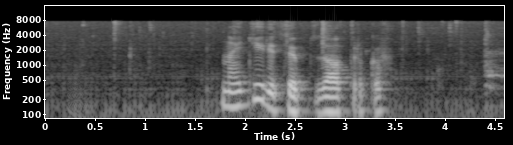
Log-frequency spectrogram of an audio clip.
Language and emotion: Russian, sad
